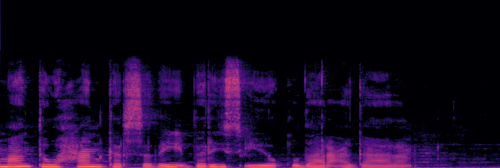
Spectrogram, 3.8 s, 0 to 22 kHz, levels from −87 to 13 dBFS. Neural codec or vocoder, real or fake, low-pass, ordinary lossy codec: none; real; 14.4 kHz; none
